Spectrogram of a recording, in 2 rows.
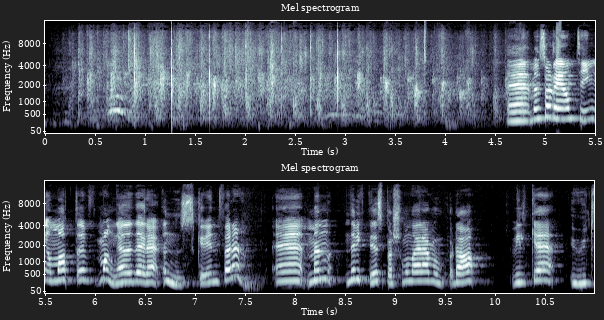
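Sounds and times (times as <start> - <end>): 
small round of applause: 0.0 - 5.0
speech: 4.9 - 10.9.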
